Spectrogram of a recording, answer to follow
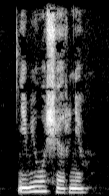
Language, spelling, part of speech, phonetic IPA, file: Polish, niemiłosiernie, adverb, [ˌɲɛ̃mʲiwɔˈɕɛrʲɲɛ], LL-Q809 (pol)-niemiłosiernie.wav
